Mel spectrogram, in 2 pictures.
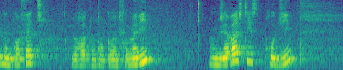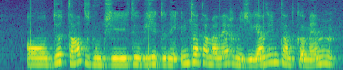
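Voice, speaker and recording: A woman's voice: on the high side, dark tone, a little hiss or hum, poor audio. A young woman chatting through a beauty haul in a casual vlog, rambling with lots of fillers and restarts. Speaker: beauty vlogger.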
